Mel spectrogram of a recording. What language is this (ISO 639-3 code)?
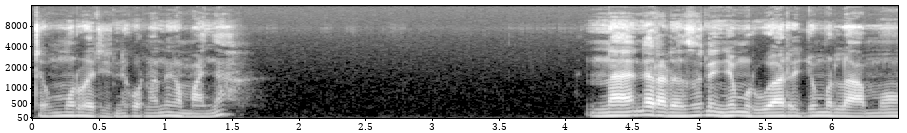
mas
